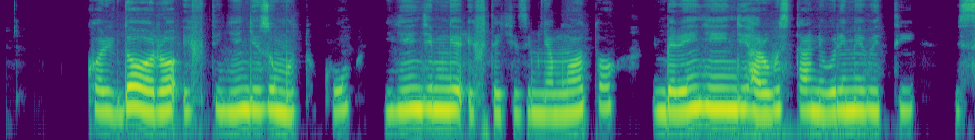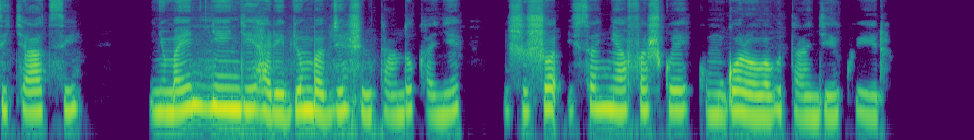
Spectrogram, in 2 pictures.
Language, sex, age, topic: Kinyarwanda, female, 18-24, finance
